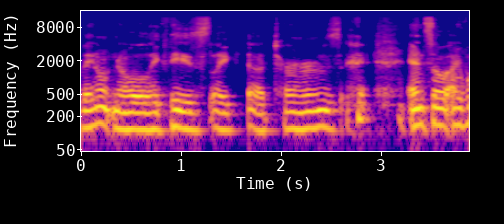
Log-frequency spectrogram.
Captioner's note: laughing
